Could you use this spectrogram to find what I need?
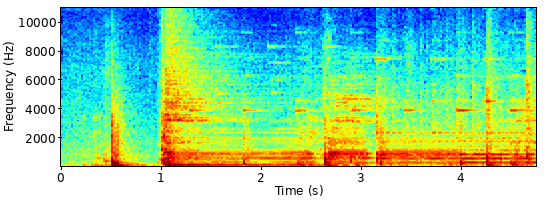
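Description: Music plays loudly over outdoor loudspeakers.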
